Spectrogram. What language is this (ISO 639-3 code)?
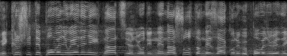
srp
